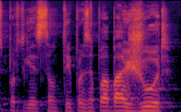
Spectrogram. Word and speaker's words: abajur: não tem por exemplo abajur abajur olha só a sílaba tônica sendo a última sem croissant a sílaba tônica é a última então tu percebe que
